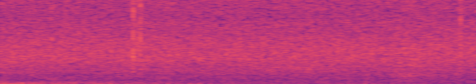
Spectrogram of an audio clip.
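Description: Steady rain during a thunderstorm on the Appalachian Trail, heard as a soft, even wash of hiss with a faint low rumble early on, with no talking.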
